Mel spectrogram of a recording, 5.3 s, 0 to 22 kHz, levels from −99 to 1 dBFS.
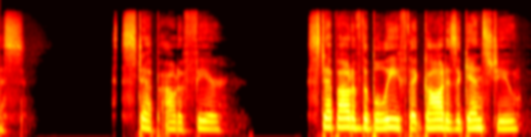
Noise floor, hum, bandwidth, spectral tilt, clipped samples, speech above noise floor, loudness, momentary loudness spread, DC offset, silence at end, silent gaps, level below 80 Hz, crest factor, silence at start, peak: under -90 dBFS; none; 16.5 kHz; -3.5 dB/octave; under 0.1%; over 71 dB; -19 LUFS; 14 LU; under 0.1%; 0.15 s; 1.17-1.21 s, 3.01-3.07 s; -52 dBFS; 18 dB; 0 s; -2 dBFS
